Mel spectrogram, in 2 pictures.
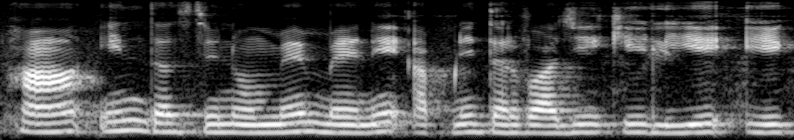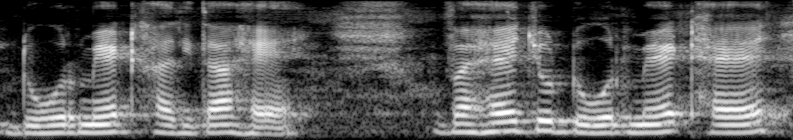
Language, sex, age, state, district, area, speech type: Hindi, female, 30-45, Rajasthan, Jaipur, urban, spontaneous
